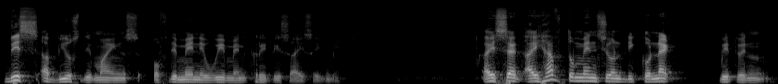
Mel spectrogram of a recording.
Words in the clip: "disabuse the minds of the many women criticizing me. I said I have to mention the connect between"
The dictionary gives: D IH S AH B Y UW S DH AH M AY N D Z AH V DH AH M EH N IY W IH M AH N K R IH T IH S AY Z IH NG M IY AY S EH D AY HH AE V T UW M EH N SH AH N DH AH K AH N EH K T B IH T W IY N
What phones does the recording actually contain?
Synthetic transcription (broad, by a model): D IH S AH B Y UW S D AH M AY N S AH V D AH M EH N IY W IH M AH N K R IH T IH S AY S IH NG M IY AY S EH D AY HH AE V T UW M EH N SH AH N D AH K AH N EH K T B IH T W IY N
